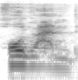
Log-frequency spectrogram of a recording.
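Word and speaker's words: Haaland: all Tom don't let them bully you about Holland Holland Holland in fact is the correct way to pronounce it like that's how you that's how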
